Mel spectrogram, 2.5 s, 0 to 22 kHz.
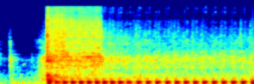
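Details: TMX155 after overhaul (rebore, new timing gear, valve and oil seals, sprocket, clutch, kick parts): kicks over and catches at once, then settles into an even, steady thump of about twelve beats a second, with slight vibration; a clean, healthy single.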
